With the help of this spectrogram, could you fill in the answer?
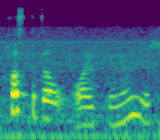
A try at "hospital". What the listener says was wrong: what did we say about the H?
